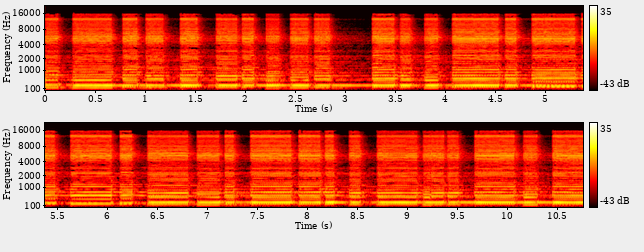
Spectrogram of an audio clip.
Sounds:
music
exciting music

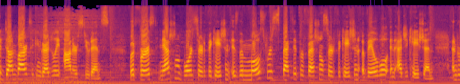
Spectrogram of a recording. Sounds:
music
speech

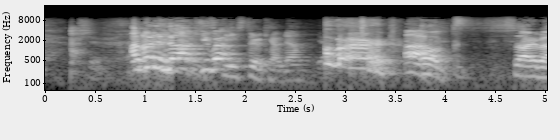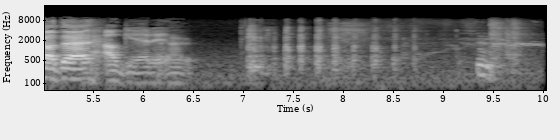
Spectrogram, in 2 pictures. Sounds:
speech

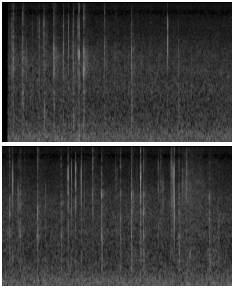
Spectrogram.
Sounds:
woodpecker pecking tree

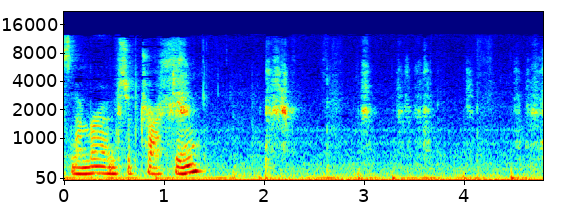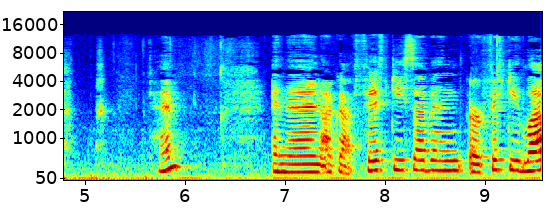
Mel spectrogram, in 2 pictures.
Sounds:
inside a small room
speech
writing

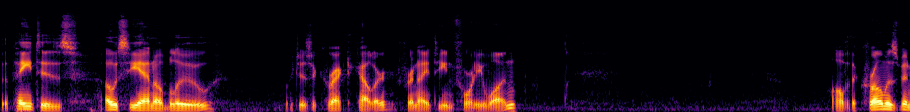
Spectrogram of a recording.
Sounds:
speech

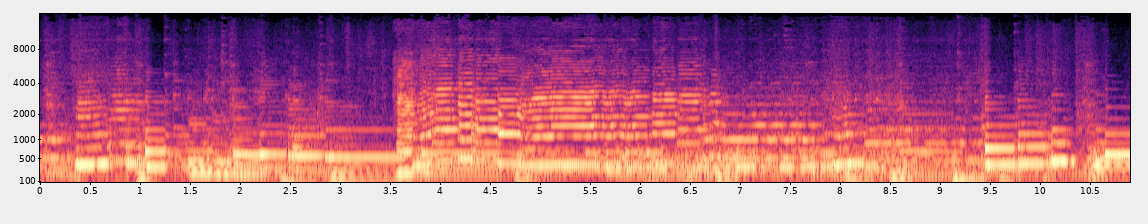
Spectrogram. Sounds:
bowed string instrument
flamenco
music
guitar
musical instrument
pizzicato
clarinet
playing clarinet

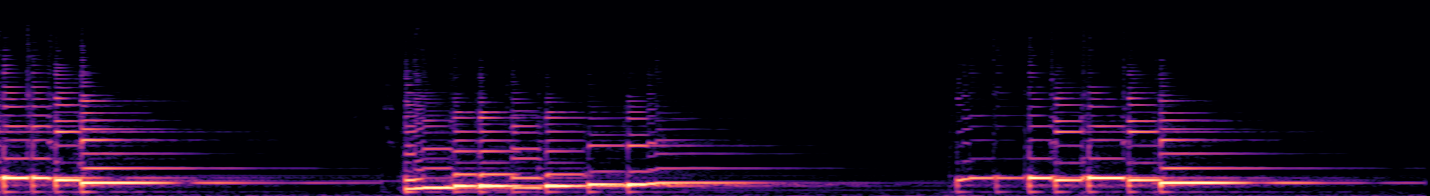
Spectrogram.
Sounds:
music

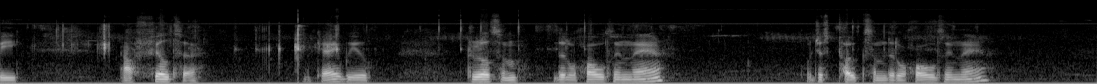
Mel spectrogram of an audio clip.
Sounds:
speech

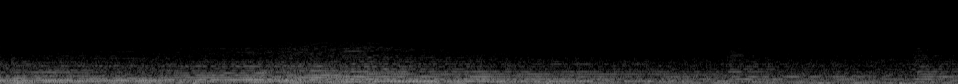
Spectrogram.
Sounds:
scary music
violin
music

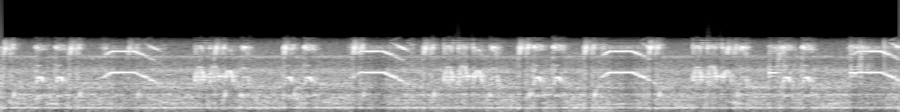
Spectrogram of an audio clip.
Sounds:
music

